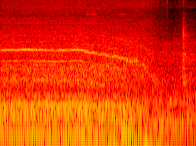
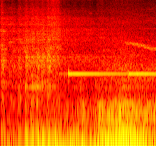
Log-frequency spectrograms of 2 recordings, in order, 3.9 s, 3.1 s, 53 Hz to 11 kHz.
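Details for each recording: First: 2007 GMC Yukon Denali 6.2L V8 idling while the fuel pump relay is pulled to depressurize the fuel rails before injector service: whining note sags and engine dies almost instantly; fuel-cut stall. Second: 2007–2014 GMC Yukon 6.2L after fuel injector O-ring/seal replacement, key cycled to prime the fuel system. It cranks briefly, starts on the first try and settles to a steady, even idle.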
